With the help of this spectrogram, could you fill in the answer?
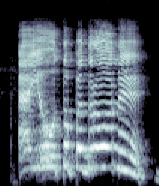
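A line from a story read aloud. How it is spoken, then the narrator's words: Instrument shouting. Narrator (Italian): gridò lo strumento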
